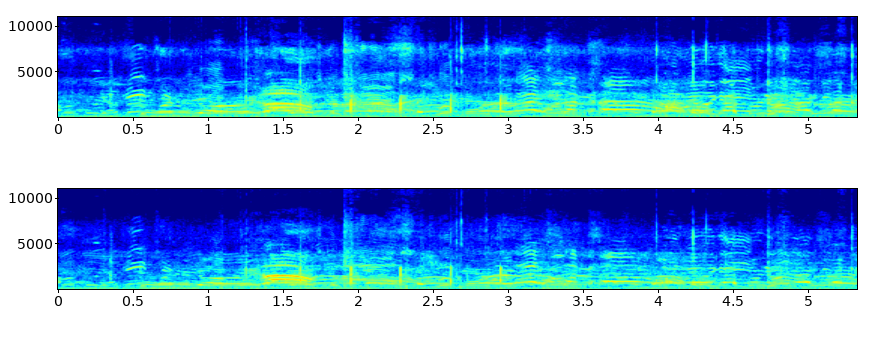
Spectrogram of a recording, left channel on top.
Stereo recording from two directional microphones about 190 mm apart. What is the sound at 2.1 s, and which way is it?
Run, 10° left (ahead or behind).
